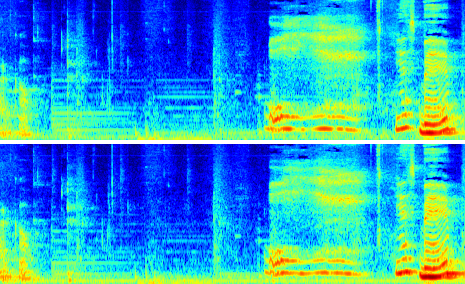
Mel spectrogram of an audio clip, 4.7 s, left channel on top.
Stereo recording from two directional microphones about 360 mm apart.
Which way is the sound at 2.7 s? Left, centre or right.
Left.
